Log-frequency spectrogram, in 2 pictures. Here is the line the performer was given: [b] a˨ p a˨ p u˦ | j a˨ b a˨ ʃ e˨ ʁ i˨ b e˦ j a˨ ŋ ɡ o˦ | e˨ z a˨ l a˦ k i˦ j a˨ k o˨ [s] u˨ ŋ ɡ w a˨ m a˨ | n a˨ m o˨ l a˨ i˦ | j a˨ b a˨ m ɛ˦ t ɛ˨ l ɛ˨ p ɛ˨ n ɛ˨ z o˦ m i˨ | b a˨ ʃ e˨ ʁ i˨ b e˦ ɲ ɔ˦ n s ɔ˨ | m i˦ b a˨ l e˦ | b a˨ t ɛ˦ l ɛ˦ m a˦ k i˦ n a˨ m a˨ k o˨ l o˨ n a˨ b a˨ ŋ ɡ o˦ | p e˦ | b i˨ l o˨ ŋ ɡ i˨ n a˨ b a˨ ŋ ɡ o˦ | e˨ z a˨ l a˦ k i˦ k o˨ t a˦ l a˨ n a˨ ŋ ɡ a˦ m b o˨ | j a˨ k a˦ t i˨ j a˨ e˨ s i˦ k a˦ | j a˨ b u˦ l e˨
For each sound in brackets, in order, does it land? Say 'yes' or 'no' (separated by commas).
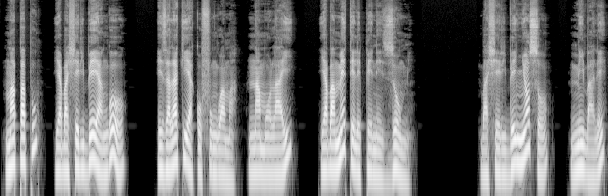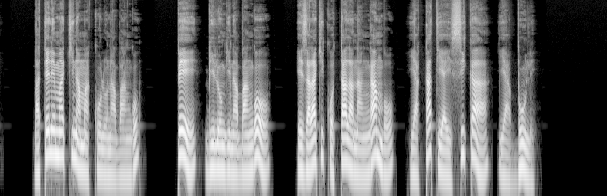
no, no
